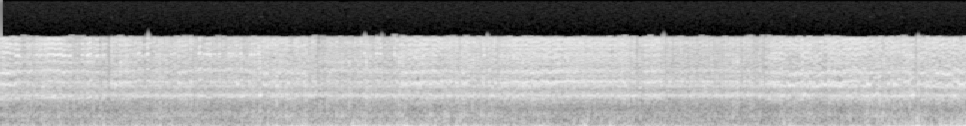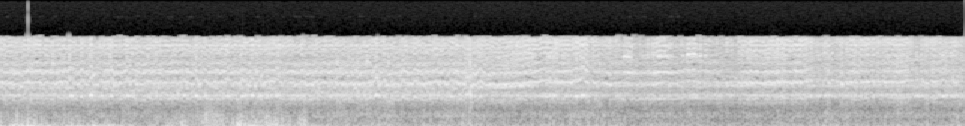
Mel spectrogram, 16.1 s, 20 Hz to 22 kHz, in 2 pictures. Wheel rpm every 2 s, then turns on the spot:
230, 230, 230, 220, 200, 180, 210, 220.
none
